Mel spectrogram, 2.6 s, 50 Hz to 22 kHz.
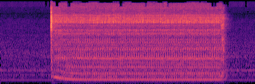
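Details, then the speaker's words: Repaired 1995 Mercedes W140 door lock (PSE) pump: sharp whir settling steady about two seconds, clean cutoff at correct pressure reading; all circuits work, normal build and shutoff. "has also seen here the pressure shuts down at the right reading so we're good here and basically that would be all for the testing of circuits all the circuits work just fine"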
